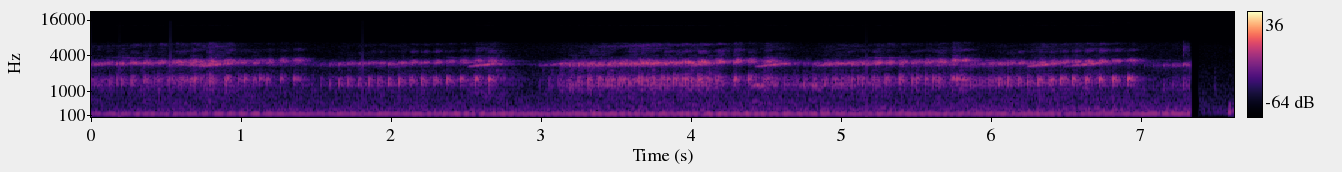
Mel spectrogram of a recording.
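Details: Male Western chorus frogs in Michigan give spring breeding calls: quiet, musical, rasping pulsed trills, each ascending and lasting one to two seconds, like a fingernail drawn across a fine-tooth comb.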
